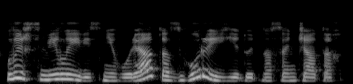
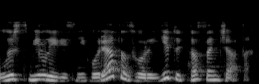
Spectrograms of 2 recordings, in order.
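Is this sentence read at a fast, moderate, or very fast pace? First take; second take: moderate; very fast. First: The sentence is read at a moderate pace. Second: The sentence is read at a very fast pace. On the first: "Давайте разом читати" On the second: "І ще швидше"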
